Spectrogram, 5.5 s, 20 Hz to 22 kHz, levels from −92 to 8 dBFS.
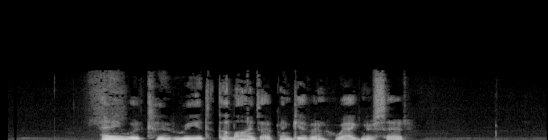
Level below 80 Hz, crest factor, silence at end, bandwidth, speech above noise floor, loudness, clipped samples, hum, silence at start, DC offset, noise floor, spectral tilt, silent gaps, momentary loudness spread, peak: -66 dBFS; 20 dB; 1.45 s; 11 kHz; 41 dB; -21 LUFS; under 0.1%; none; 1 s; under 0.1%; -62 dBFS; -7 dB/octave; none; 9 LU; -4 dBFS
